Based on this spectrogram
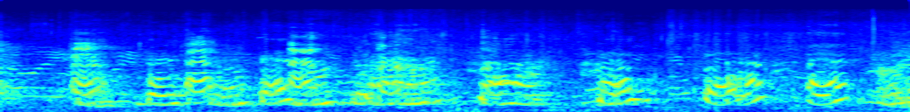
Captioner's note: sea lion calls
